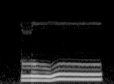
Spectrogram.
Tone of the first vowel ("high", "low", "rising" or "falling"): low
